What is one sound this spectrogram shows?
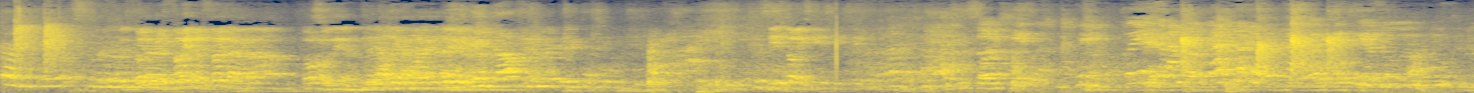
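Young people chatter in the background.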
